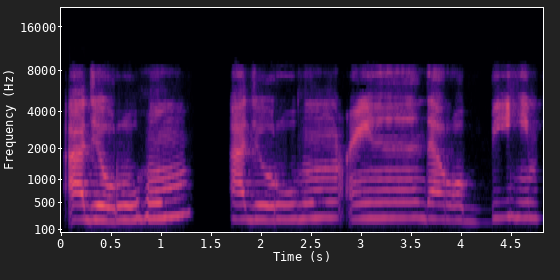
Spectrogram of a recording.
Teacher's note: میم میں توسط ہے، یعنی 50% شدت اور 50% رخوت. جب آپ 100% شدت لے کر آئیں گے تو شدت کی وجہ سے مخرج میں سختی ہوگی، جب آپ اس کو مخرج سے چھوڑتے ہیں تو وہ مخرج ہل جائے گا.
